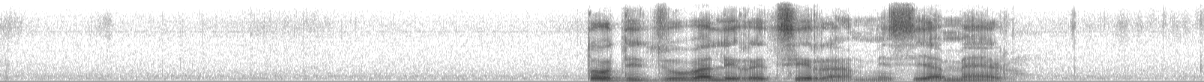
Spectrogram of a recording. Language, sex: Venda, male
